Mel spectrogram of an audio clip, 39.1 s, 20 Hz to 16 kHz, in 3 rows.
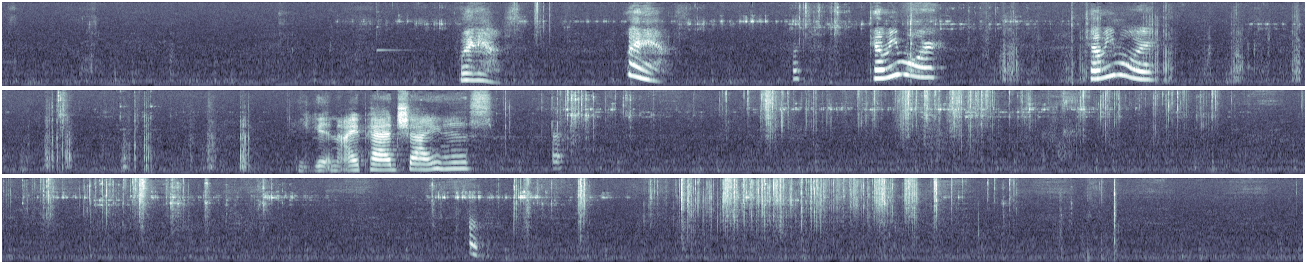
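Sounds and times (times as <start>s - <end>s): faint steady hum: 0.0s - 39.0s
small rustles: 3.3s - 15.6s, 18.0s - 25.4s, 26.0s - 29.2s, 30.3s - 37.2s.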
